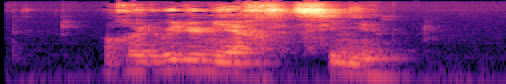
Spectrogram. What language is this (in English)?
French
